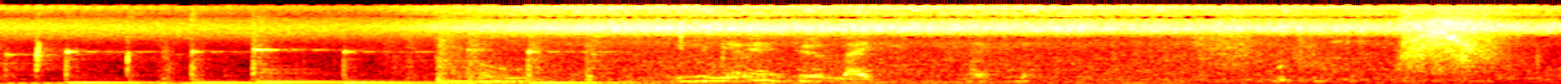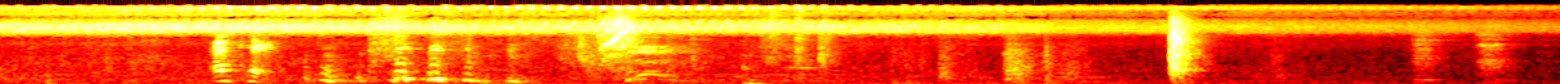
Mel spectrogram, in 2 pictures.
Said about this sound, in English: Right now, you find me on a Tokyo balcony, cicadas screeching away, and I'm about to enter a very peaceful space.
